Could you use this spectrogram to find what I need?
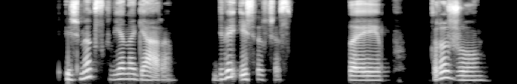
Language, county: Lithuanian, Panevėžys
